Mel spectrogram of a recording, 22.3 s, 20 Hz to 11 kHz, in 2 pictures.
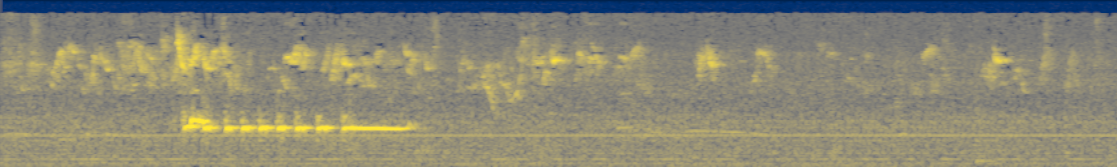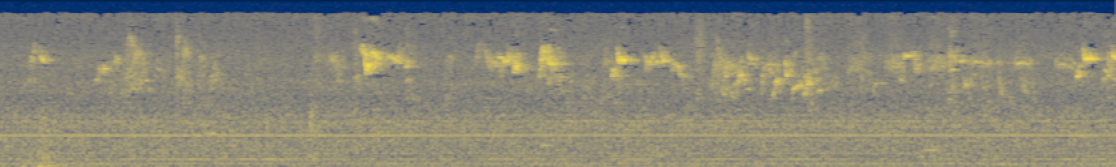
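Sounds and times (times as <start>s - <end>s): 
high chirps and twitters from other birds: 0.0s - 22.3s
spotted dove coo phrase used as a trapping lure: 1.8s - 4.2s.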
